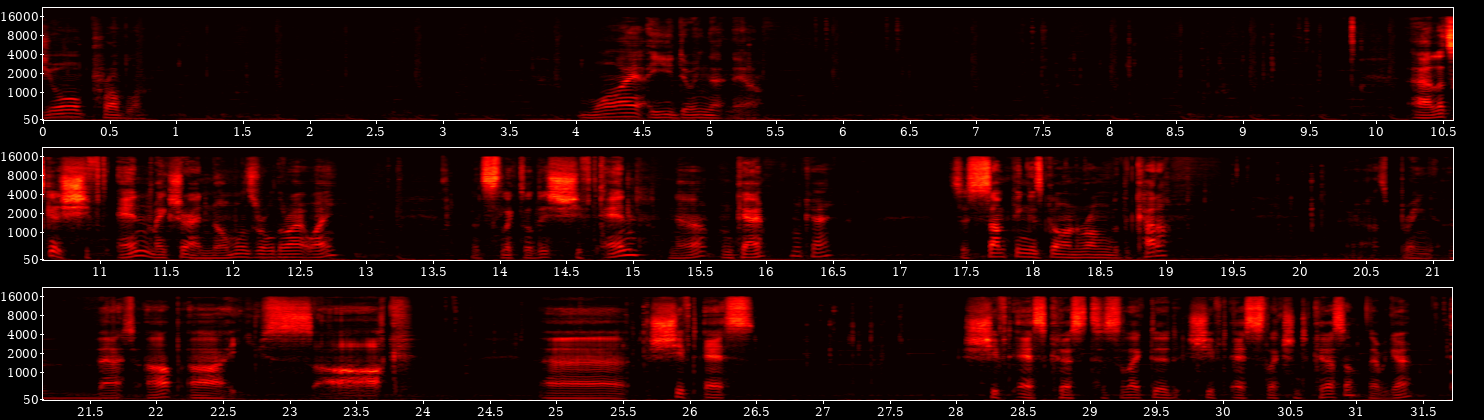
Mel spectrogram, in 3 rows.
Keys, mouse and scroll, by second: 0.6 middle click, 3.3 Tab, 3.6 middle click, 4.4 Tab, 4.8 middle click, 6.5 z, 7.2 Tab, 7.6 a, 7.8 middle click, 8.7 z, 10.9 shift+n, 11.3 z, 12.2 Tab, 13.1 Tab, 13.3 a, 14.2 shift+n, 14.7 Tab, 14.9 middle click, 15.8-17.2 middle drag, 19.3 g, 22.7 right click, 23.7 right click, 25.4 shift+d, 27.1 ctrl+z, 27.8 shift+s, 29.3 shift+s, 30.6-31.0 middle drag, 31.6 Tab.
